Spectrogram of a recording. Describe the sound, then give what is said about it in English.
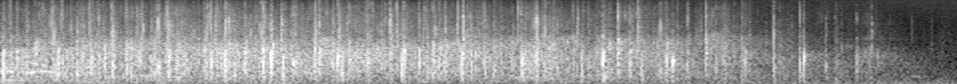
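After a prayer, a crowd of people applauds in a dense, steady wash of many hands clapping, thinning out toward the end as the last scattered claps fade away. “Let's hear it again”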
